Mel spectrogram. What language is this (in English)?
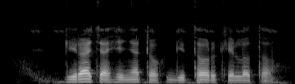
Luo (Kenya and Tanzania)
